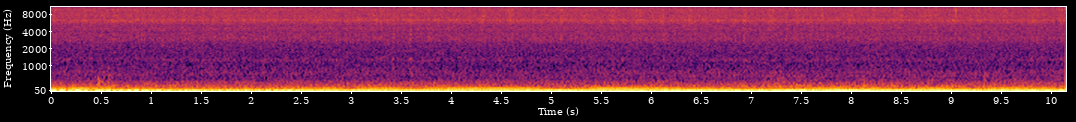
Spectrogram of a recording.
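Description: Chevy SS's 6.2-litre V8 idling, a steady low hum heard from inside the cabin.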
